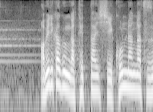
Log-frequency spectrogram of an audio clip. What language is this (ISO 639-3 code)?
jpn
